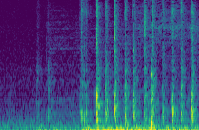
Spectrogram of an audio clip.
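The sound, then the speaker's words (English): Keyboard typing while booking an optometrist appointment: after a quieter opening second, a brisk run of many sharp keystroke clicks follows in a quick, fairly even rhythm, with no talk over it. “Hang on. I'm going to make an appointment right now.”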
